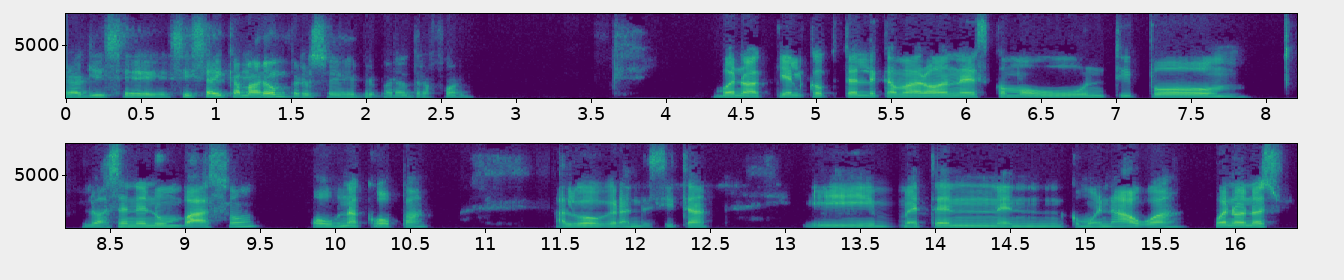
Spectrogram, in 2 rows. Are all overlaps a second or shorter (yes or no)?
yes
